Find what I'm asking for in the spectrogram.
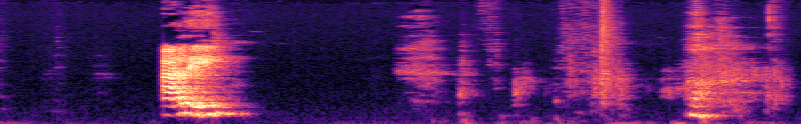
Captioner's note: sighs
